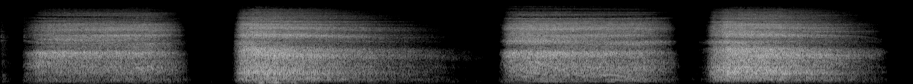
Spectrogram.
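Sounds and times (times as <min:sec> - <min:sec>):
heavy agitated breathing: 0:00.1 - 0:08.9.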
